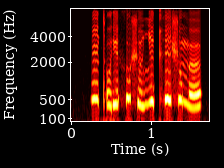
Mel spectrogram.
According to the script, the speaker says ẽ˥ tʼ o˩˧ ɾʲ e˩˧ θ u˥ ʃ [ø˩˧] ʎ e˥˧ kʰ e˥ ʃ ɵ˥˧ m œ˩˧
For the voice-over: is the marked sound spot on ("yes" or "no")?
yes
